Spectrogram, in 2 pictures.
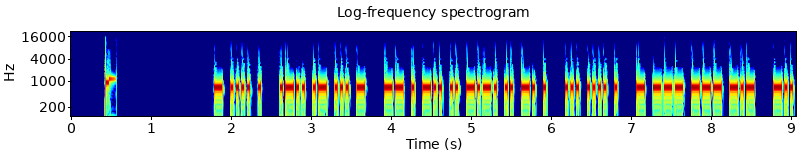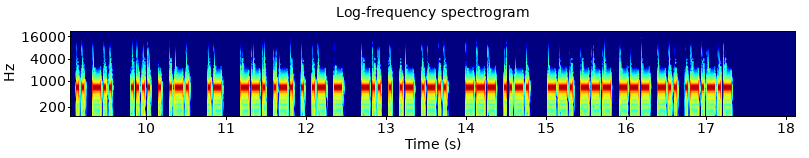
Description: Morse code, heard as a keyed tone, about 36 wpm, 700 Hz. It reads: THE LAST MEDICINE SHE TOOK DID HER A GREAT DEAL OF GOOD.
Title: Sentences from Top 1000 Words - Review Part 6 - 35wpm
